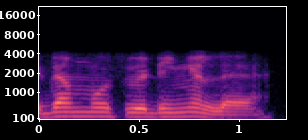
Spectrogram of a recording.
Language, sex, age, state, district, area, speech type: Malayalam, male, 18-30, Kerala, Thrissur, rural, conversation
